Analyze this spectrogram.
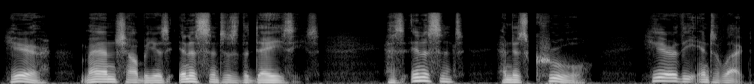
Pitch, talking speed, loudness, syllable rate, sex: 105 Hz, 125 wpm, -18 LUFS, 4.5 syllables/s, male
